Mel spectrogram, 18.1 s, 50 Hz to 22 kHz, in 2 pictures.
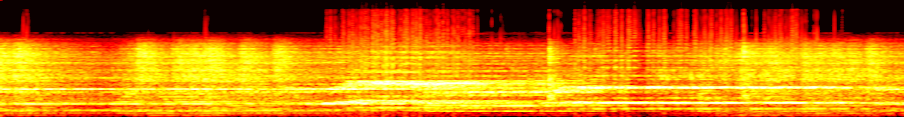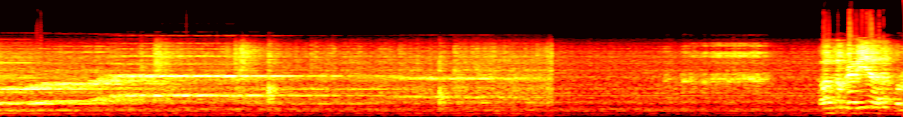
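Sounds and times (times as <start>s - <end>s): choir holding long chords: 0.0s - 14.6s.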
